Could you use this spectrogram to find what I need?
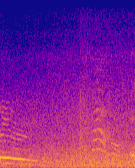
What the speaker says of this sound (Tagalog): Wow, hangin.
